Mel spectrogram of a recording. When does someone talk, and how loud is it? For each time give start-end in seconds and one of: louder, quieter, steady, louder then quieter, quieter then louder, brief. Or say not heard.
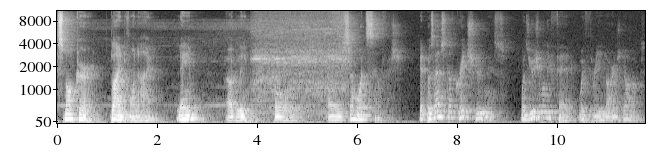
0.0-11.7 quieter.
